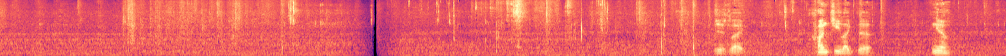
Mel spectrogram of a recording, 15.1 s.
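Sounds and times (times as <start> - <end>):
steady low hum: 0.0 - 15.0
person chewing: 4.2 - 5.2, 5.9 - 15.0.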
